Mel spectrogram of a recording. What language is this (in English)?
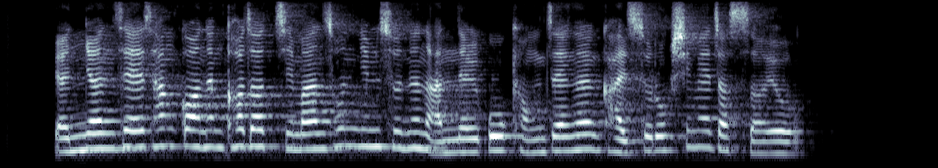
Korean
